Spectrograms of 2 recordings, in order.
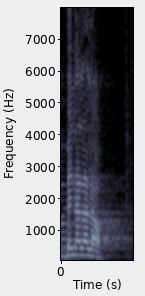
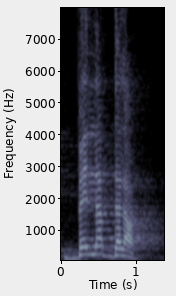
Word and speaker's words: Ben Abdallah: Ouais, alors non, c'est pas Benalala, c'est Ben Abdallah.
